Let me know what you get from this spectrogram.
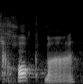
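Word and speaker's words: חכמה: Because you know it's spelled hok or pronounced hokmah, then you know it's a comets hatuf, which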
